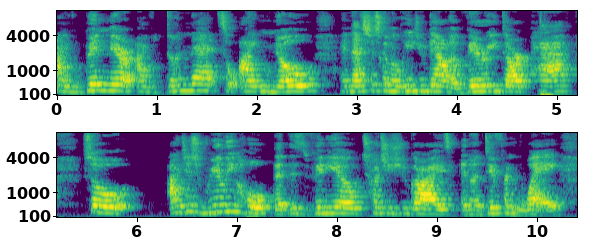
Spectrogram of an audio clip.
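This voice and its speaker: A woman with a fairly high pitch speaks in an animated tone, her loudness swinging widely. Audible room echo and noticeable background noise fill the recording. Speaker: auto transport broker trainer and vlogger. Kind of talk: casual vlog talk to camera. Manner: fast.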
